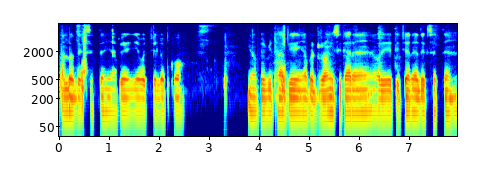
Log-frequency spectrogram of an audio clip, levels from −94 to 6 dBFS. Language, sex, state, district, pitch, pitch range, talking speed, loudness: Hindi, male, Chhattisgarh, Raigarh, 105 Hz, 100-105 Hz, 210 wpm, -19 LUFS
